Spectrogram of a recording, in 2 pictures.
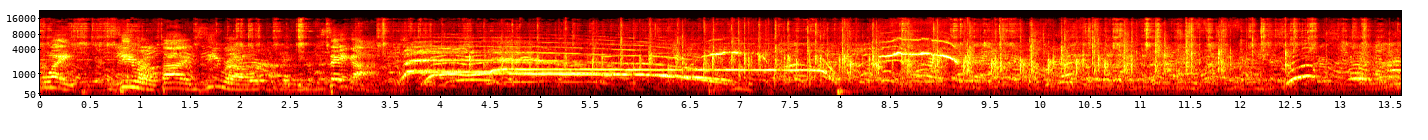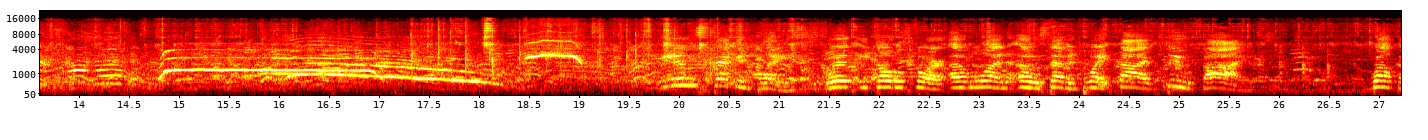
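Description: A crowd of children and adults chatters nearby.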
